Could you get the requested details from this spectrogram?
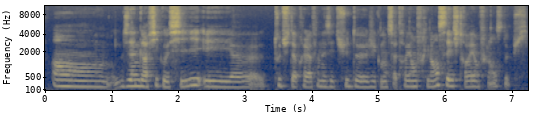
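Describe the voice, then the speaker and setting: A woman with a medium pitch talks at a fairly quick pace, her intonation monotone and flat. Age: 20s. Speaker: illustrator and motion designer. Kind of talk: podcast interview. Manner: casual, many fillers.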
